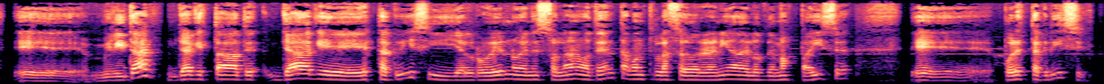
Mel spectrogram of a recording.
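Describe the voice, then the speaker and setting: A man's voice: mid-range voice, a little mellow. A man delivering a solo political podcast monologue, full of hesitant fillers and restarts, building to pointed rhetorical questions. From Chile. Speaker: podcast host.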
